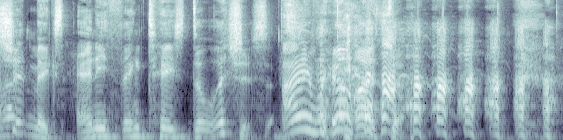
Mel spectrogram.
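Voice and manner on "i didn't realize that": much higher, slow, laughing; astonished, drawing it out; amazed. Real, not acted. Amazed at MSG.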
